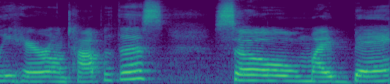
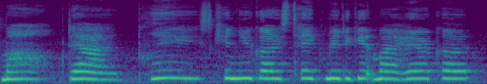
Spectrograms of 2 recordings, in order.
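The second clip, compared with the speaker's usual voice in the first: put-on high whiny begging kid voice; pleading child; 6 semitones higher than usual. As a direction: beg like a little girl. Kid begging parents for haircut.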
